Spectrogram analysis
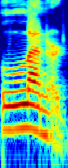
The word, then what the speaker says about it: Leonard: This name is pronounced Leonard. So le, you don't pronounce the O, basically. Le-nerd. Nerd. Leonard.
